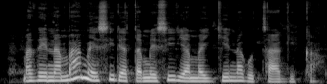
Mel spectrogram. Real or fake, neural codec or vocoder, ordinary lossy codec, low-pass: fake; vocoder, 44.1 kHz, 128 mel bands every 256 samples, BigVGAN v2; none; none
